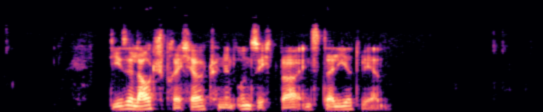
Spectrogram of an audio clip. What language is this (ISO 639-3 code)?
deu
